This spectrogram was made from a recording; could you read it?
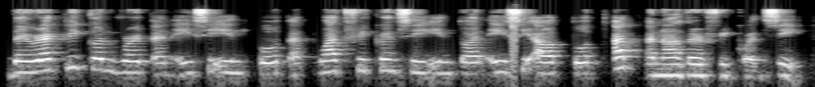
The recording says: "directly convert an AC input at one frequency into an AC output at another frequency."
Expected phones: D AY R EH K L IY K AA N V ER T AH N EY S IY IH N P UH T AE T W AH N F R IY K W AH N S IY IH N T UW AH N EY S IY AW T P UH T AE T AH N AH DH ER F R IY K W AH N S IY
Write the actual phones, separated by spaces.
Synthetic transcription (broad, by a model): D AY R EH K L IY K AA N V ER T AH N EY S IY IH N P UH T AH T W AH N F R IY K W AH N S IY IH N T UW AH N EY S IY AW T P UH T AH T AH N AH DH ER F R IY K W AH N S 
